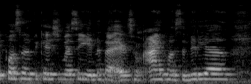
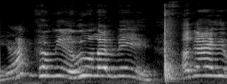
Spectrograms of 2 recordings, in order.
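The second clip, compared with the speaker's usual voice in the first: higher, louder excited call; excited welcome; 7 semitones higher, 4 dB louder than usual. Acted. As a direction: call them in brightly. Repeats, second time louder higher.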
